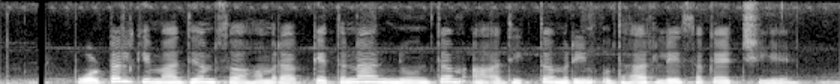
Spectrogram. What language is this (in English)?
Maithili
